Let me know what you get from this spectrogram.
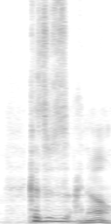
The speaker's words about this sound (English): I heard that yawn, and I took it as a we also have the Holy Spirit.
